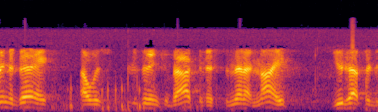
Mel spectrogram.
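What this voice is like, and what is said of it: Usual voice. Nothing is said of it.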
